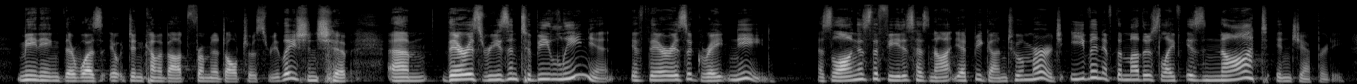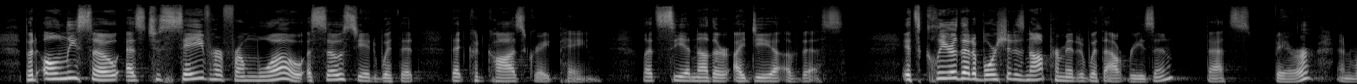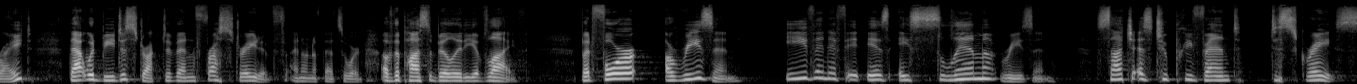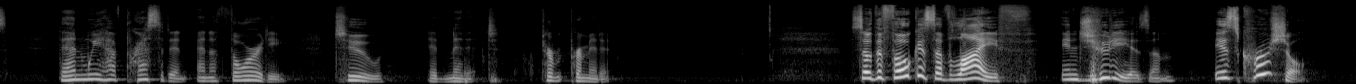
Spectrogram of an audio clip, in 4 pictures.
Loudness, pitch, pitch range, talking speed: -22 LUFS, 195 Hz, 160-235 Hz, 150 wpm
